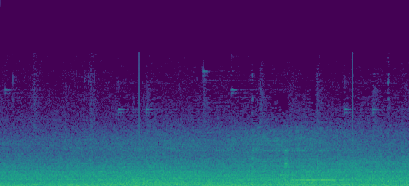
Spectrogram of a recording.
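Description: Steady low rumble and hiss of a car's interior, with a faint short tone about three seconds in.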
